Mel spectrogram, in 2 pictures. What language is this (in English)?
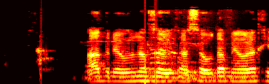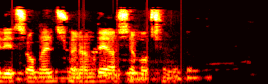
Georgian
